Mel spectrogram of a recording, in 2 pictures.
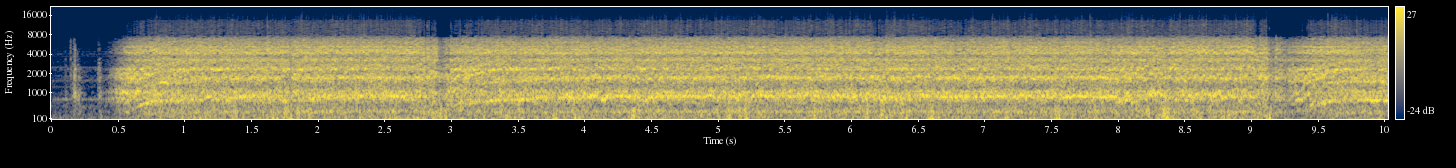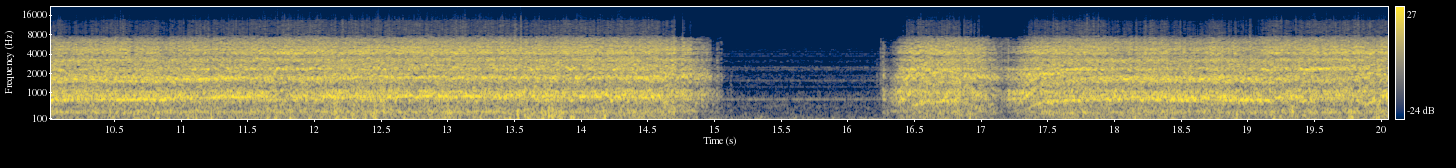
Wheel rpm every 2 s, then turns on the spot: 140, 210, 230, 230, 190, 210, 230, 100, 100, 210.
none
